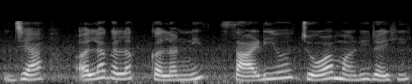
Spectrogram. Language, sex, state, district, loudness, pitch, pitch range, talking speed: Gujarati, female, Gujarat, Gandhinagar, -15 LUFS, 245 Hz, 225-290 Hz, 130 wpm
